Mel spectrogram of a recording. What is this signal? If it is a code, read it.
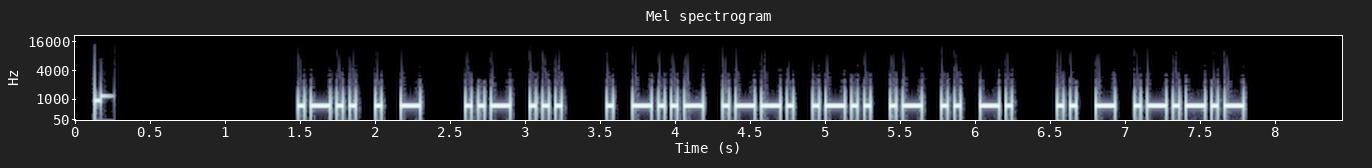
Morse code, heard as a keyed tone, about 28 wpm, 700 Hz. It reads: LET US EXPLAIN IT.
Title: Sentences from Top 1100 Words 28wpm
